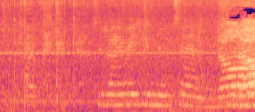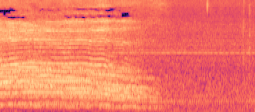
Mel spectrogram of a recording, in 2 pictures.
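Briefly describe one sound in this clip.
A young girl speaks nearby.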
